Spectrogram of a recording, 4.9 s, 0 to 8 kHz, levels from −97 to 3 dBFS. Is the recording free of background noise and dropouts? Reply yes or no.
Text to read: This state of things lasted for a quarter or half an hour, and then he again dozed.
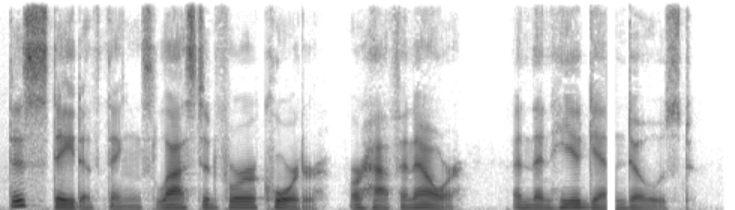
no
